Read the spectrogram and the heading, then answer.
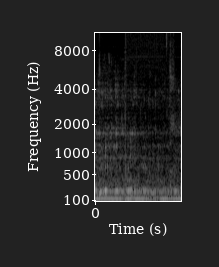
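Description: Water rushes steadily through an impossibly long, deep pipe, a continuous hollow roar with a low droning resonance underneath, fairly quiet, with no voices.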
